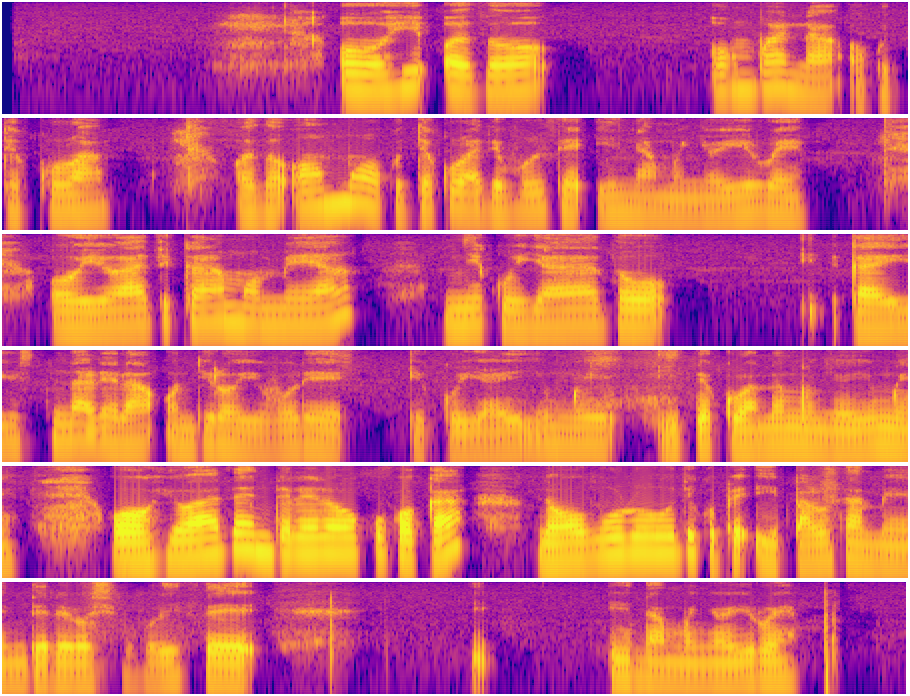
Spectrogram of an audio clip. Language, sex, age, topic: Oshiwambo, female, 25-35, agriculture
